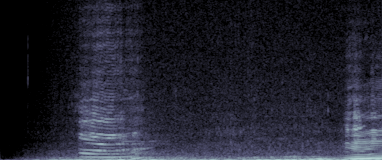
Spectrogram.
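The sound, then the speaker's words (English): A North Atlantic right whale, a highly endangered species, calls twice, long rising and falling moans with rich harmonics, over a steady low underwater rumble. “That's a North Atlantic right whale.”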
